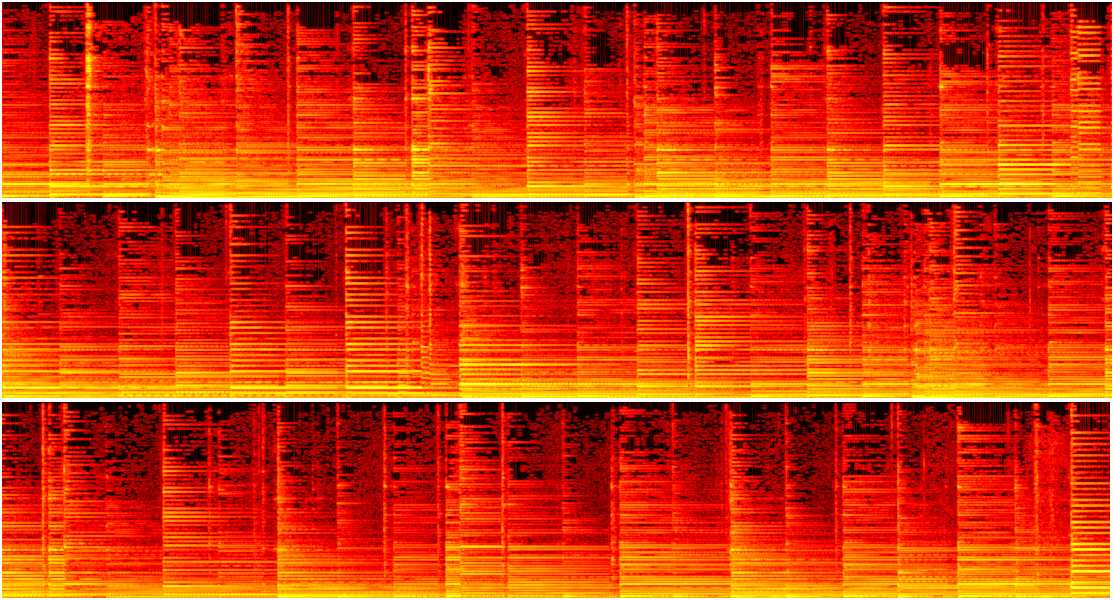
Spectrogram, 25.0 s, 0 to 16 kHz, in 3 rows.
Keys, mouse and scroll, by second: 3.5 right click, 4.4 scroll up 2, 5.6 click, 6.0-7.2 drag, 8.1 click, 10.4 drag, 11.9 click, 12.6-13.9 drag, 14.9-16.4 middle drag, 16.4 click, 18.9 click, 20.1-21.7 drag, 22.8 KP_1, 23.3 shift+a.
